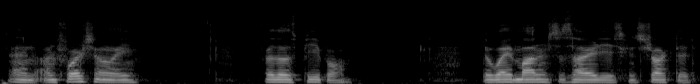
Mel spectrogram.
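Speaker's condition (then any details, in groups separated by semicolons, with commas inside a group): Cerebral palsy, spastic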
